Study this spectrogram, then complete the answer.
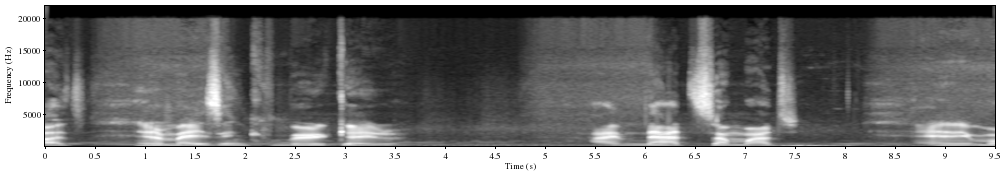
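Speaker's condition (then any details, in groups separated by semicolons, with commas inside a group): ALS; shortness of breath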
